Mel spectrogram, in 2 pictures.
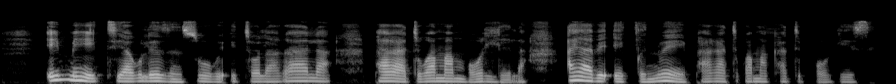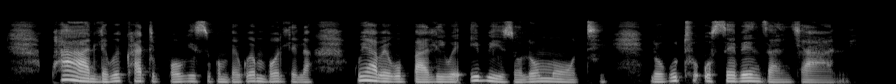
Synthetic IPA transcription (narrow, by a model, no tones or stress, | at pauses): imitʰijaɣulezint͡sʼuɣuʔitʰɔlaɣalapʰaɣatʰiɣwamambʱɔɮɛlʔa̰ːjaβɛʔeɡ͡ǀʱinwɛpʰaɣatʰiɣwamakʰad̥ʱib̥ʱo̰ɣisi̥pʰand͡ɮʱɛɣwɛkʰad̥ʱib̥ʱoɣisiɣumbʱɛɣwɛmbʱɔɮɛlaɣujaβɛɣub̥ʱaliwɛʔiβizɔlomutʰiloɣutʰiʔusɛβɛnd͡zʱand͡ʒʱaːni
